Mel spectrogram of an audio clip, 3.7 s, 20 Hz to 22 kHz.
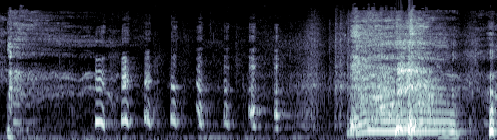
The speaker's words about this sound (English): Like 90% of the year, you're coughing up something.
